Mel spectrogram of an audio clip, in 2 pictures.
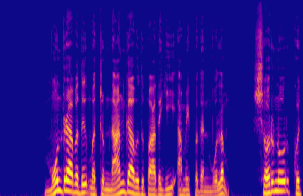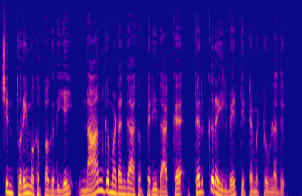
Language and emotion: Tamil, neutral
